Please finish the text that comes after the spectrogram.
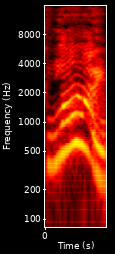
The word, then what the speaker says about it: lime: look it mm oh it's not linen it's lime how do we make that I say its name that's super magic silent E lime L I am don't forget your super e now we have a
